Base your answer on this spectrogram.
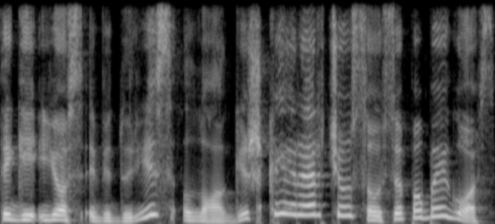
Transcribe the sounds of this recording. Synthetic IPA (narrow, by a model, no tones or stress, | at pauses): t̪ɐɪɡʲɪjoːsʋʲɪd̪ʊɾʲiːslˠoːɡʲɪʃkɐɪɪɾɐɐɾʲt͡ʃʲɛʊsɐʊsʲoːpɐbɐɪɡoːs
